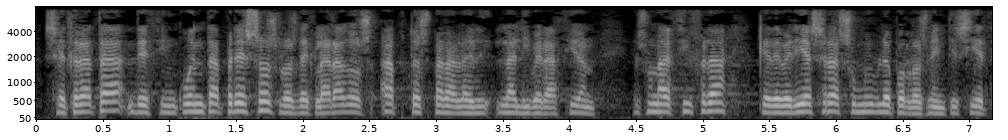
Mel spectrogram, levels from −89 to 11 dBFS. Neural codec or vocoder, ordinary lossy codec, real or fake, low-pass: none; Opus, 64 kbps; real; 7.2 kHz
